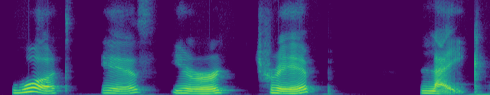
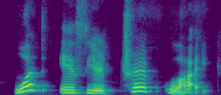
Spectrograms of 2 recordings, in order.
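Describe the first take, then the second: First: Very slow, stretched repetition; a drawn-out classroom repetition; very slow repeat. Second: Slow, clear question; a teacher's clear model question. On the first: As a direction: drag each word out for learners. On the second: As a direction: read it out slowly and clearly. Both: Shown as a demonstration. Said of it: "Let's practice the pronunciation".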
